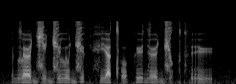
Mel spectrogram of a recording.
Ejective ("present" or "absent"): present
